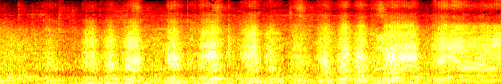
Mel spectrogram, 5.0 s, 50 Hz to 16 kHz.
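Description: Monster truck's supercharged V8 engine revved in quick, repeated throttle bursts, about two to three a second, as the truck drives across the dirt arena floor.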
